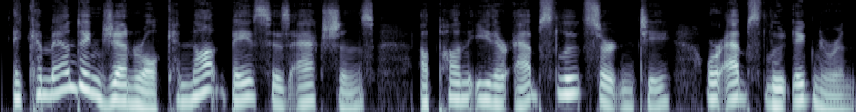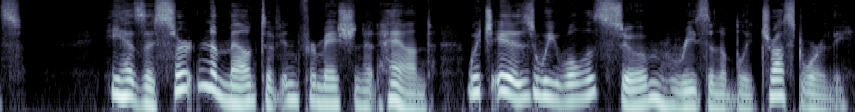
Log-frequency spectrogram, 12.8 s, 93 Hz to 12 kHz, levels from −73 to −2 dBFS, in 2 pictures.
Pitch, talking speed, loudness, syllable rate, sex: 155 Hz, 140 wpm, -20 LUFS, 5.4 syllables/s, male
